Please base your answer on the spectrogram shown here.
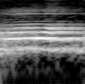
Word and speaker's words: folk: FOLK, क्या पढ़ोगे? फोक पढ़ेंगे, एल नहीं बोला जाएगा।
